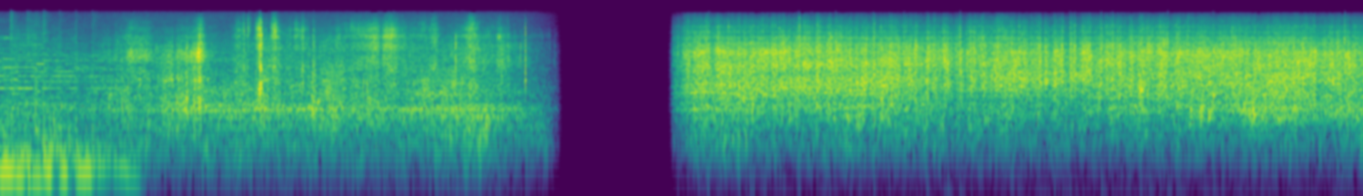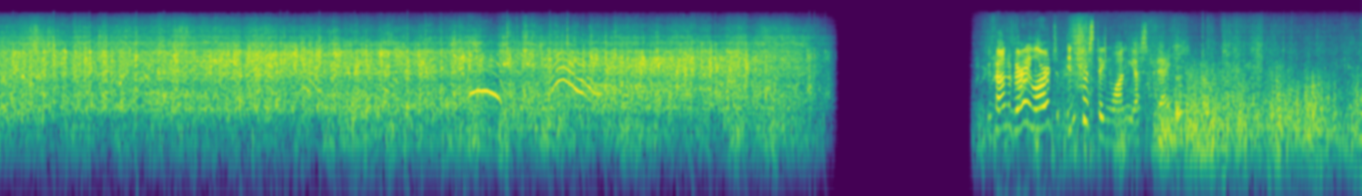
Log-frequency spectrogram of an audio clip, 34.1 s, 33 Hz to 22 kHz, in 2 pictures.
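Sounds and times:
wind hissing across ice: 1.6 - 6.8, 29.4 - 32.0
people cheering: 22.9 - 24.6.

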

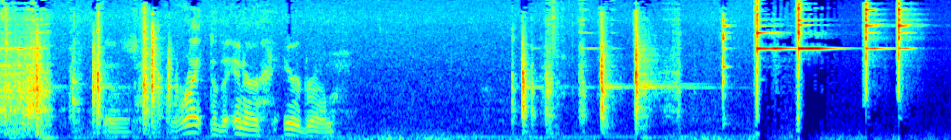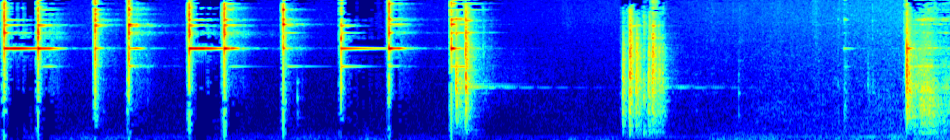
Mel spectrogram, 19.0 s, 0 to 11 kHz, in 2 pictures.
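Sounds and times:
hammer striking axe head: 7.2 - 14.6.

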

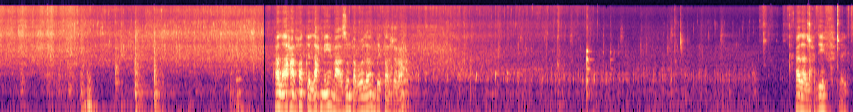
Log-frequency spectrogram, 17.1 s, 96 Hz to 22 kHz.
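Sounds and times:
stew bubbling and sizzling: 0.0 - 17.0
spatula knocking on pan: 1.6 - 3.3.

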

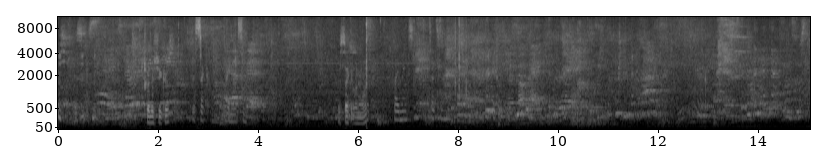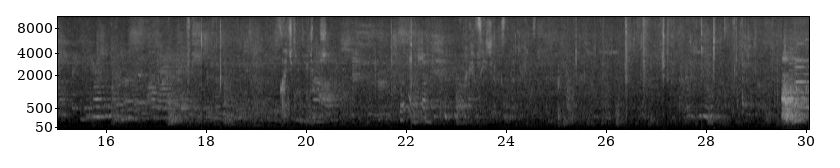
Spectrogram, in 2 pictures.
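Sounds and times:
faint whispery voices: 6.7 - 26.2.

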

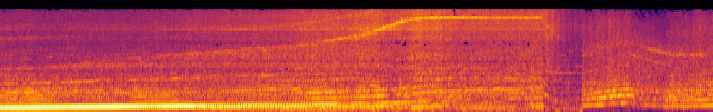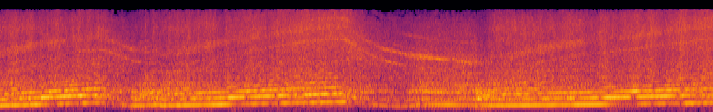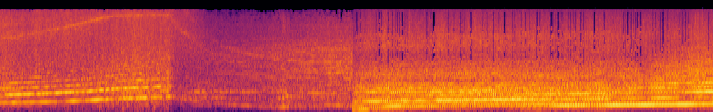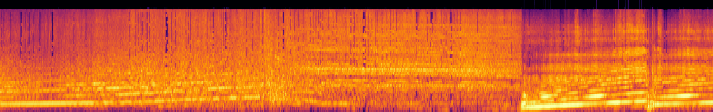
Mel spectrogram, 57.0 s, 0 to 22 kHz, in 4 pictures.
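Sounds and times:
car engine revving on dynamometer: 0.0 - 57.0
high turbo whine: 0.0 - 57.0.

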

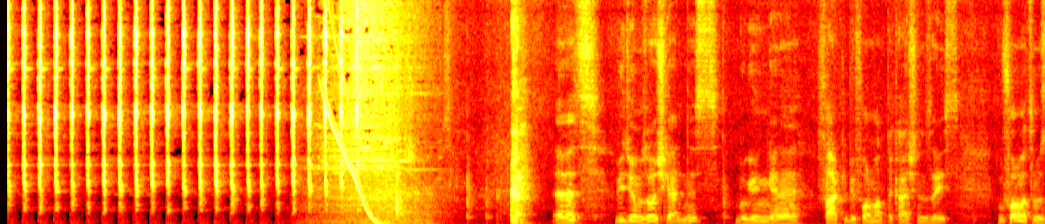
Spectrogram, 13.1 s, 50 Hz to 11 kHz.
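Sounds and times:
whoosh with falling tone: 3.7 - 5.7.

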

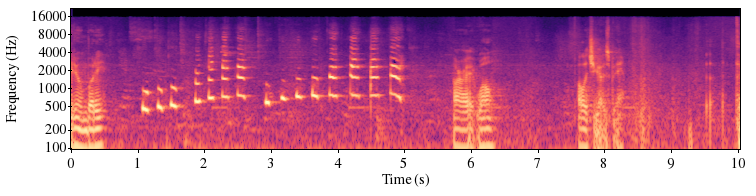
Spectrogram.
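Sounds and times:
monkey hooting: 1.1 - 5.1.

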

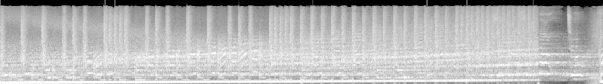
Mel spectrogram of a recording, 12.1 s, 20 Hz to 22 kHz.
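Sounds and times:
rapid noise pulses: 0.0 - 10.8.

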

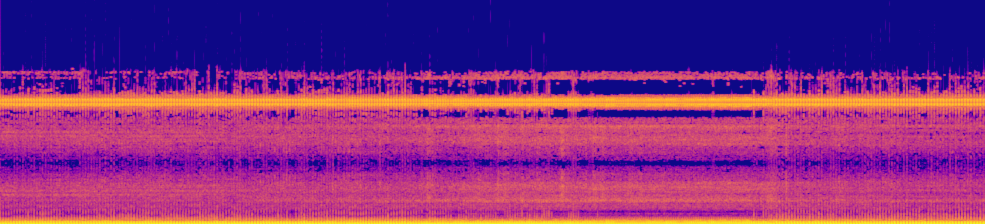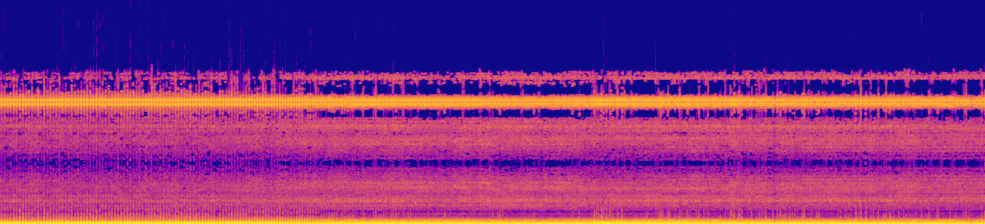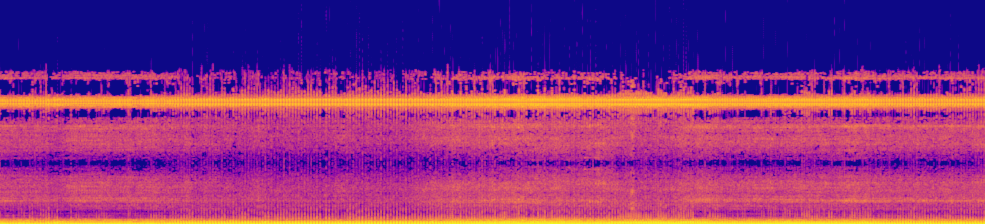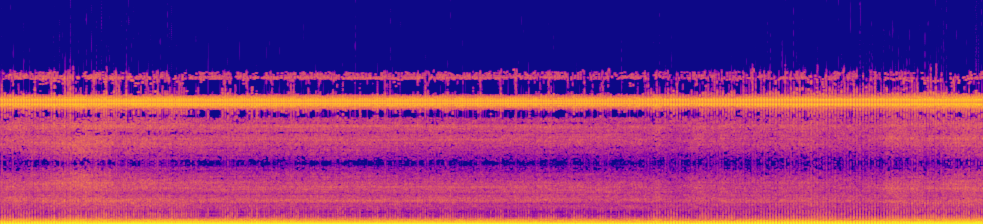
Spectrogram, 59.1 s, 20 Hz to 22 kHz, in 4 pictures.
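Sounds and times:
atv engine running: 0.0 - 59.0.

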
